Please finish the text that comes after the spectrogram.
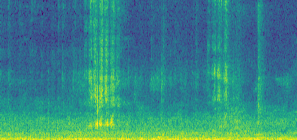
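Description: A toothbrush scrubs teeth outdoors in nature in a few short bristly bursts over a low, steady outdoor background, with faint bird coos in the distance.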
